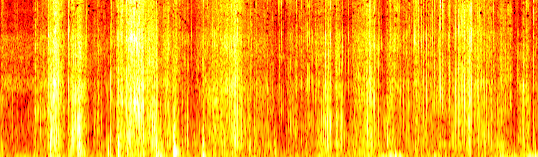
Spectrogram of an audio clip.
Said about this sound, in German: Und die müssen ganz fest mit diesem Stampfer, der dazu war, ähm, in den Eimer gedrückt werden, damit da kein Sauerstoff dazwischen ist.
